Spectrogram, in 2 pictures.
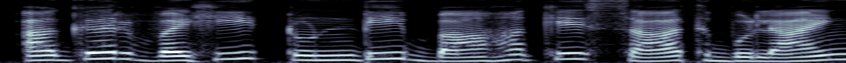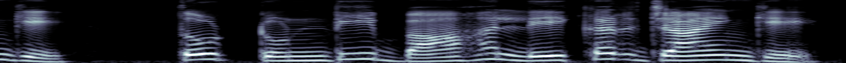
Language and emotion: Hindi, neutral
